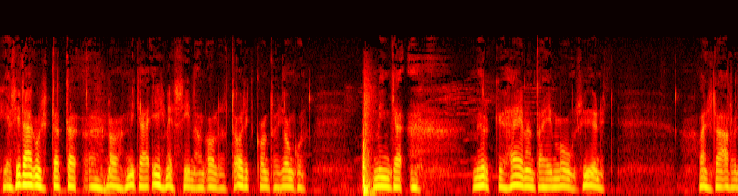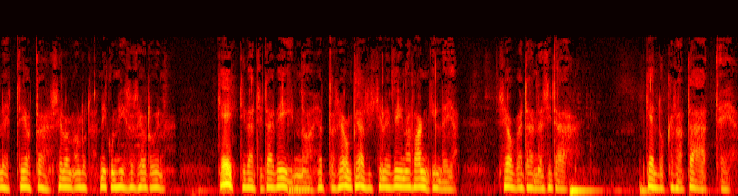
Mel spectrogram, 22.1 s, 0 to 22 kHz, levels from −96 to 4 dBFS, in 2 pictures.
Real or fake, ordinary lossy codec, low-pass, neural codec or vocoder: real; MP3, 48 kbps; 19.8 kHz; none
